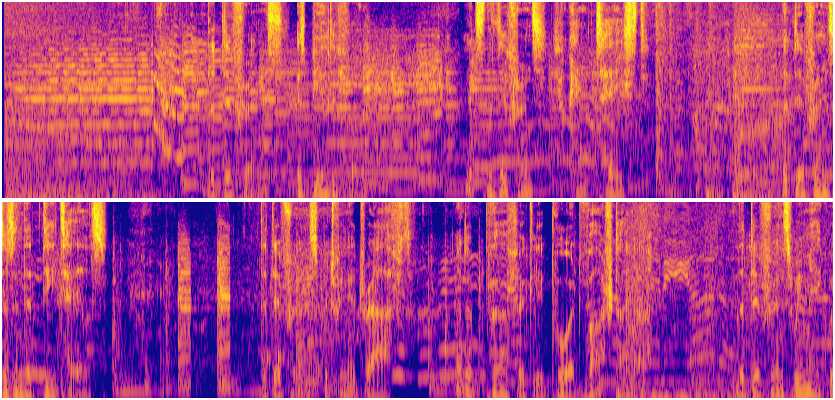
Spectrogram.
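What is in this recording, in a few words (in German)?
American English Werbung Cool; Fremdtake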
